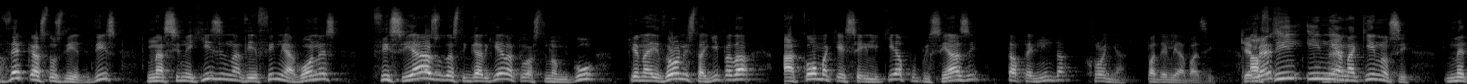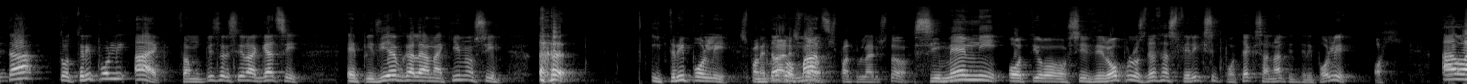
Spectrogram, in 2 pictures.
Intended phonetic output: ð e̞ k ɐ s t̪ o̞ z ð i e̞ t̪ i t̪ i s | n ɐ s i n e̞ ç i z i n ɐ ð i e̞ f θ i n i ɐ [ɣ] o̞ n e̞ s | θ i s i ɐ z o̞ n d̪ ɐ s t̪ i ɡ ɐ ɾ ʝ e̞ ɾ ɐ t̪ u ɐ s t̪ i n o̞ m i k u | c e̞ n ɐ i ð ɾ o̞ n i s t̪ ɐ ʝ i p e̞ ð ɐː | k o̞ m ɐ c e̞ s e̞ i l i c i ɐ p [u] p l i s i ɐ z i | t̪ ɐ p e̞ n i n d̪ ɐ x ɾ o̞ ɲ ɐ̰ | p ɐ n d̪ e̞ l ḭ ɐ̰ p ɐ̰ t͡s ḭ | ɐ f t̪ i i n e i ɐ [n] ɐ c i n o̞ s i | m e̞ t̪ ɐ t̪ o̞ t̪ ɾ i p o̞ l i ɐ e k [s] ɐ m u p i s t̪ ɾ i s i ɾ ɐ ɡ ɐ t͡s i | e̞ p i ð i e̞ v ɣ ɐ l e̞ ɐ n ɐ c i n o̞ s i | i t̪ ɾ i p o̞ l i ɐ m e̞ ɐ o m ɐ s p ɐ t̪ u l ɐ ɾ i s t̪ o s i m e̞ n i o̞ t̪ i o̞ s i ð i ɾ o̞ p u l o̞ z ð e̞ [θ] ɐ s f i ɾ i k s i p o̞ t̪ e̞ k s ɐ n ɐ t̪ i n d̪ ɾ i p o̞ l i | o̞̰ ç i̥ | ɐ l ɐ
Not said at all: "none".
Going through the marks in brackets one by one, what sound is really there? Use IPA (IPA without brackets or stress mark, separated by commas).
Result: ɣ, u, n, θ, θ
